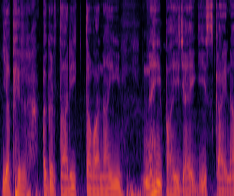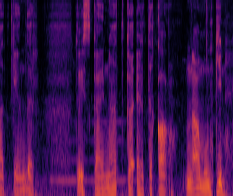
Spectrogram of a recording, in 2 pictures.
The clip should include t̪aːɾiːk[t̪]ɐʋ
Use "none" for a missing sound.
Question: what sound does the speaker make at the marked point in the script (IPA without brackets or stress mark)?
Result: t̪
